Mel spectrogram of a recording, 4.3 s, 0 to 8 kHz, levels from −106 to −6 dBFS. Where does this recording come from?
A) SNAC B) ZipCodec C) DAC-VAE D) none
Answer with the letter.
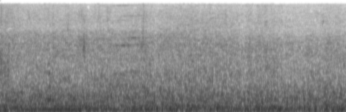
D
